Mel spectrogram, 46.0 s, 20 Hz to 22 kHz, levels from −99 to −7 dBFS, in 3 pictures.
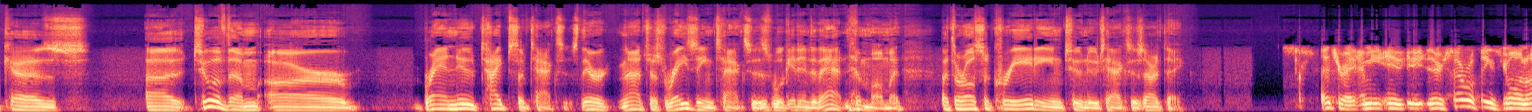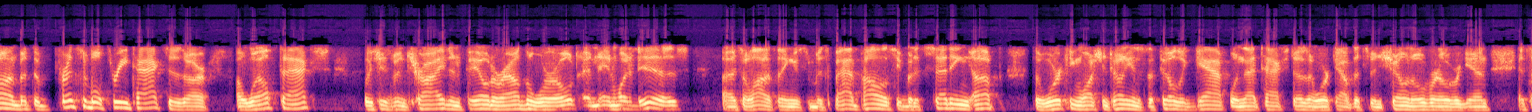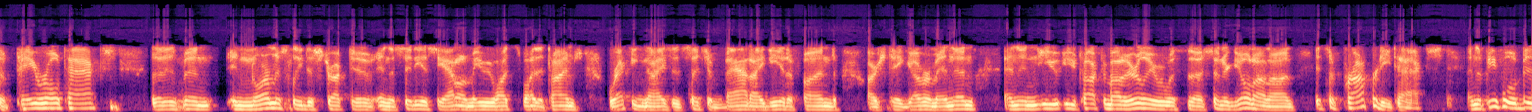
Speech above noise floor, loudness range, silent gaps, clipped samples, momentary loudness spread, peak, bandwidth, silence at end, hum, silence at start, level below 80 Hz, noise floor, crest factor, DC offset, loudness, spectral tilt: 34 dB; 2 LU; none; under 0.1%; 6 LU; 0 dBFS; 18.5 kHz; 0 s; none; 0 s; -62 dBFS; -46 dBFS; 12 dB; under 0.1%; -11 LUFS; -4 dB/octave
